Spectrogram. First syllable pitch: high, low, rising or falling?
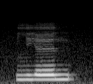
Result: high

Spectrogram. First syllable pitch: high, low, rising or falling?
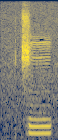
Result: high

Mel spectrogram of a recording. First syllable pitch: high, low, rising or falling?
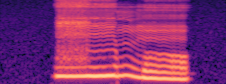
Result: high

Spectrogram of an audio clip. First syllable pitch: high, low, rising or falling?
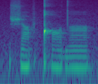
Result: low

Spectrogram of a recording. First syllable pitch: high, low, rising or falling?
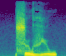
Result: rising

